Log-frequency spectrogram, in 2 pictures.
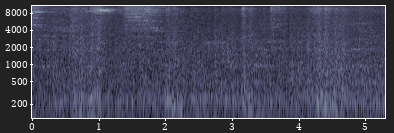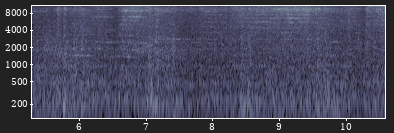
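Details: CSX intermodal train passing in Georgia: cars clatter past with a high, shrill wheel screech that rises and fades as each car goes by; wheel squeal.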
